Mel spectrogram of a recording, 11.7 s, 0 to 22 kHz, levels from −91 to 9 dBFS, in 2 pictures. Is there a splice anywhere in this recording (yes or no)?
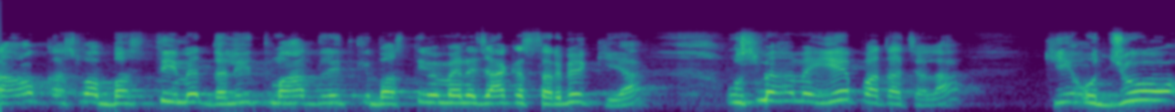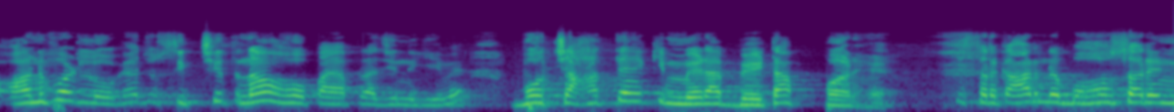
yes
